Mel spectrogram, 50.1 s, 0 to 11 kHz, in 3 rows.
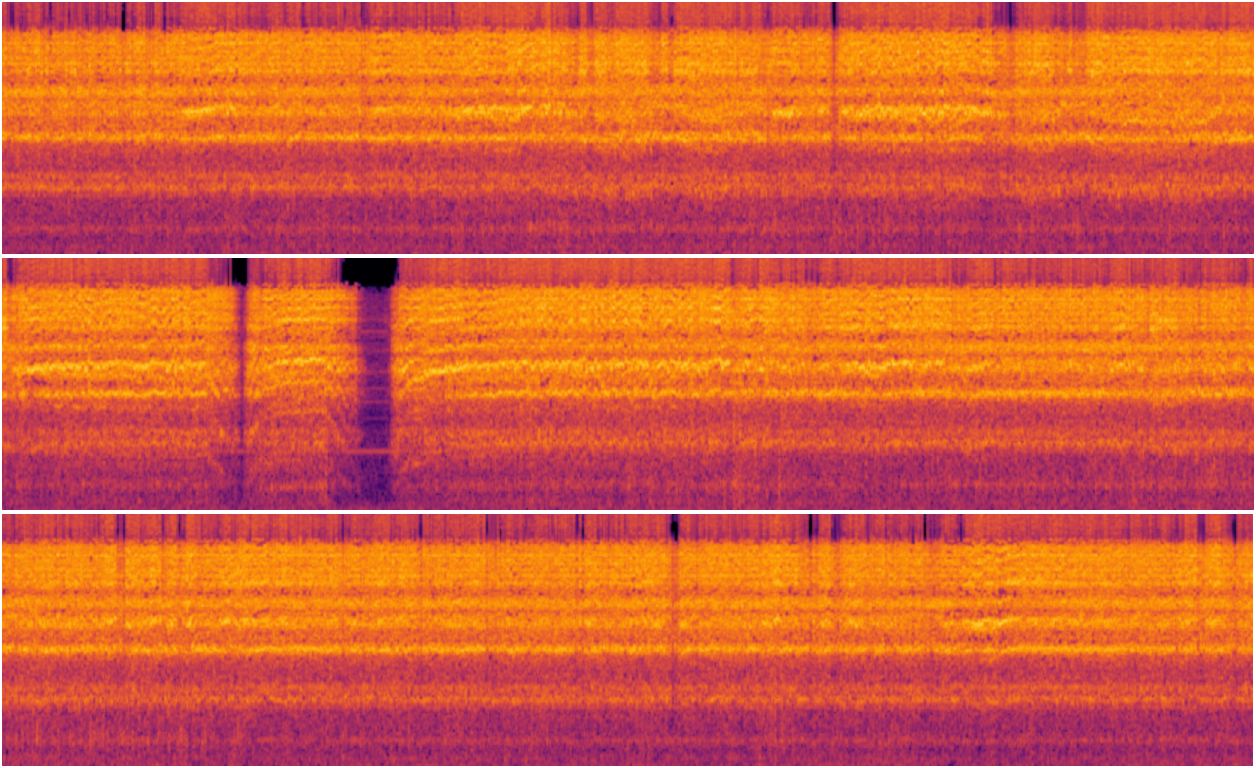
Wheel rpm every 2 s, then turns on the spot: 230, 230, 230, 220, 220, 220, 210, 210, 220, 180, 100, 170, 210, 230, 230, 230, 230, 240, 230, 230, 230, 230, 230, 220, 230.
none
